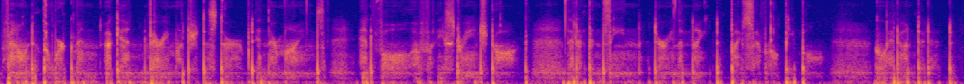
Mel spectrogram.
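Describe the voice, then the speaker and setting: An ASMR narrator whispers an old horror tale without any voicing. The delivery is very unhurried and deliberate, each phrase set down carefully. The breathy whisper sits close to the microphone, with small mouth sounds. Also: poor audio. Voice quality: breathy, fully unvoiced whisper. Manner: slow, measured, deliberate phrasing. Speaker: narrator reading a story aloud. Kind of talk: whispered ASMR reading of a vintage horror story. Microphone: close microphone with incidental mouth sounds.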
